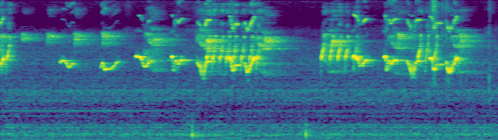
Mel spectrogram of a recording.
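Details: Lively Oriental magpie-robin song for masteran training: whistled phrases mixed with harsh rasping trills, a couple of soft clicks, and a constant low hum underneath.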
